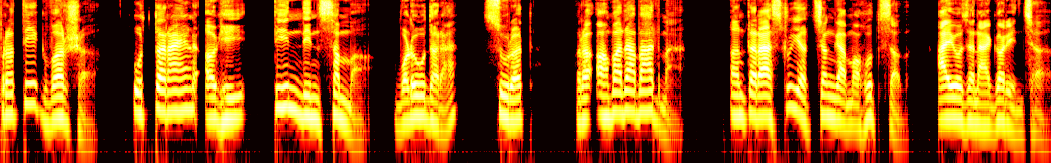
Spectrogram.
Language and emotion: Nepali, neutral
